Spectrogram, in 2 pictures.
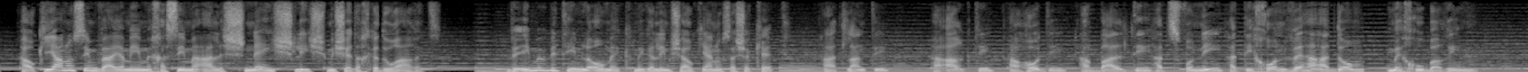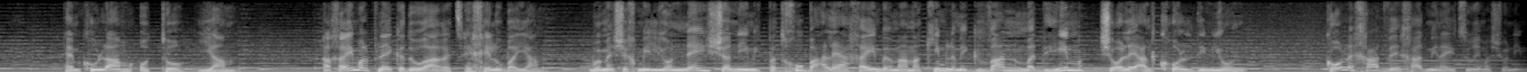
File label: Hebrew, Male, 20s-30s; Dutch, Eastern European, European, Hebrew, Middle Eastern, Russian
